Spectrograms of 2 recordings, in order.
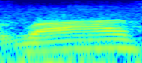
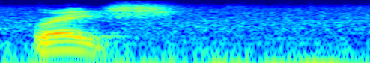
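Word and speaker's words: Ra's: Do you pronounce it Raz? Do you pronounce it Raish? Raish.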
